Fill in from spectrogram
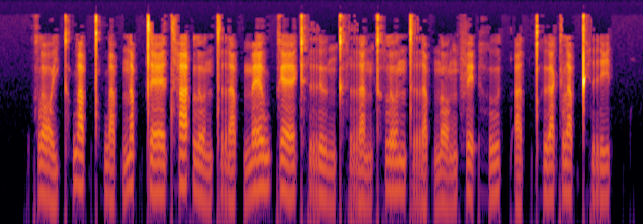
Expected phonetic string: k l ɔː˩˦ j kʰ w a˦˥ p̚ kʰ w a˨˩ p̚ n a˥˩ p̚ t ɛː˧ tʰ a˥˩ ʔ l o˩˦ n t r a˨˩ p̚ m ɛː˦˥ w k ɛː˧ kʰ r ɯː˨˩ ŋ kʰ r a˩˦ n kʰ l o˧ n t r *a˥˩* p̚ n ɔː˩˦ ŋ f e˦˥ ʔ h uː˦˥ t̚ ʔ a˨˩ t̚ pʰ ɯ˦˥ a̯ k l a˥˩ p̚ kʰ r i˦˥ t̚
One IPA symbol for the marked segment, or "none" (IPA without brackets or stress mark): a˨˩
